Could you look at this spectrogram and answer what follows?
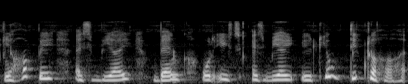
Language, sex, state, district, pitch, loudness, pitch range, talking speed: Hindi, male, Chandigarh, Chandigarh, 215 Hz, -19 LUFS, 195-265 Hz, 145 wpm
